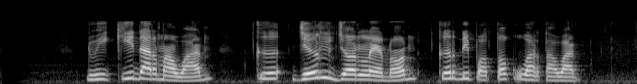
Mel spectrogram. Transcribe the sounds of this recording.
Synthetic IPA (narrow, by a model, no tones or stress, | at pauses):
dwikidarmawan | d͡ʒɨŋd͡ʒɔnlɛnɔn | kɨrdipɔt̪ɔkuwart̪awan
